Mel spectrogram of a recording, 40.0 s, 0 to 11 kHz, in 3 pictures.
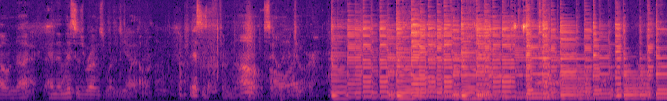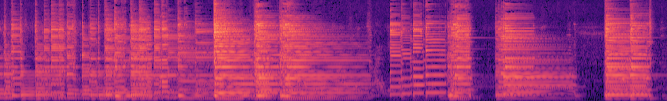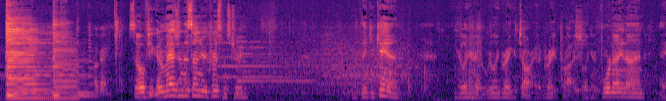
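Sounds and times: acoustic guitar playing: 6.4s - 28.9s, 29.7s - 36.9s.

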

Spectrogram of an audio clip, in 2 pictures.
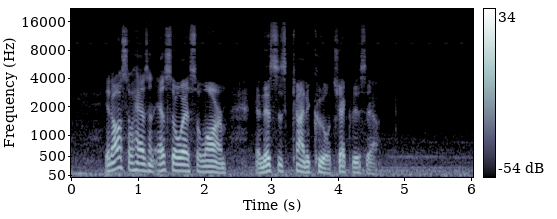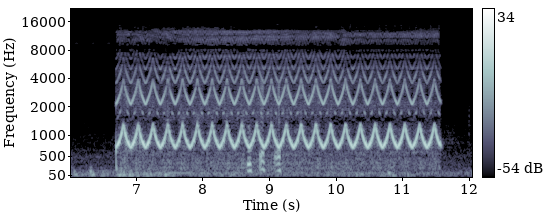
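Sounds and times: warbling electronic siren: 6.6s - 11.6s.

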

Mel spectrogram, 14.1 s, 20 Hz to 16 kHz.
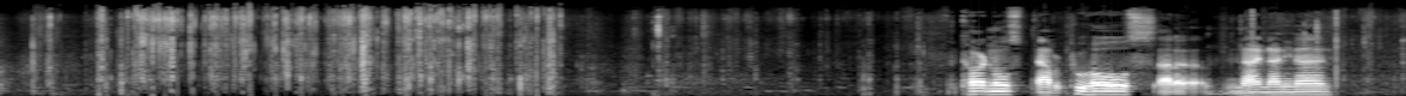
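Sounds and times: plastic wrapper crinkling: 0.3s - 5.7s.

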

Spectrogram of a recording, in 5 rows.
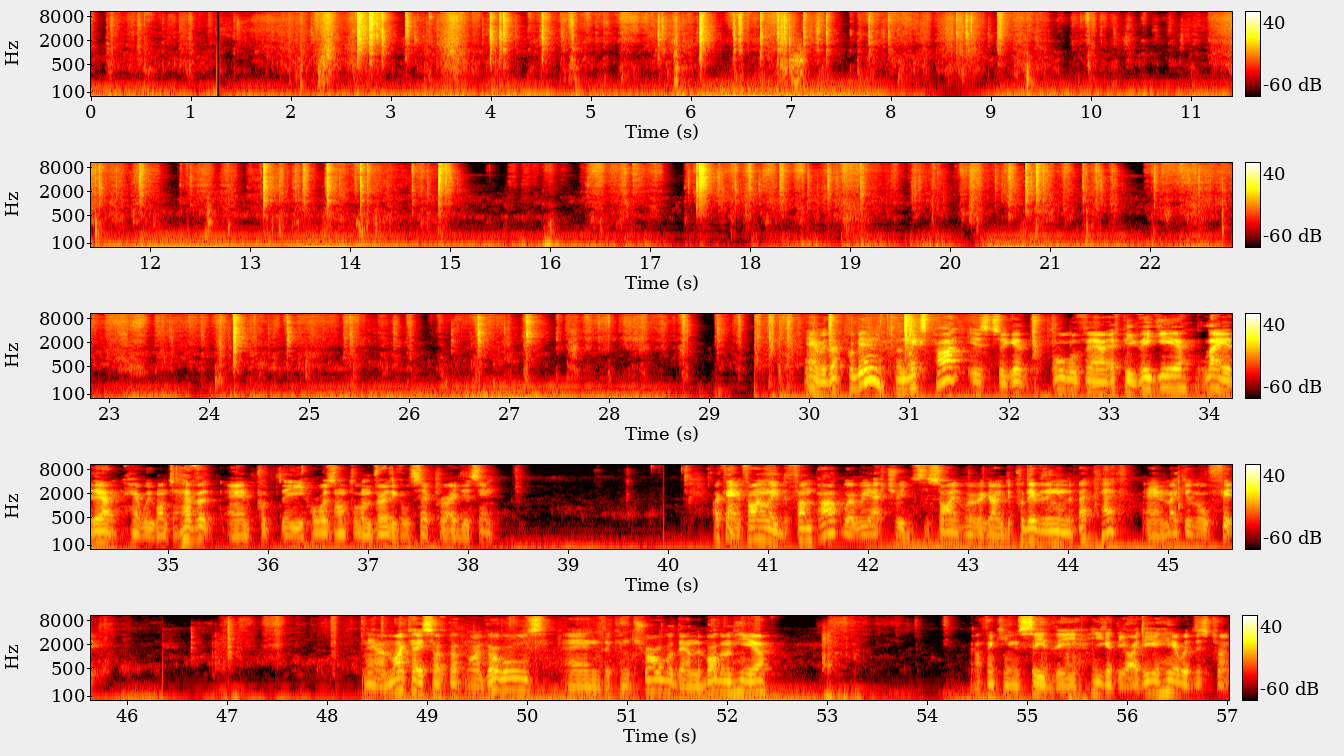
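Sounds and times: foam and fabric rustling: 0.0s - 34.3s.

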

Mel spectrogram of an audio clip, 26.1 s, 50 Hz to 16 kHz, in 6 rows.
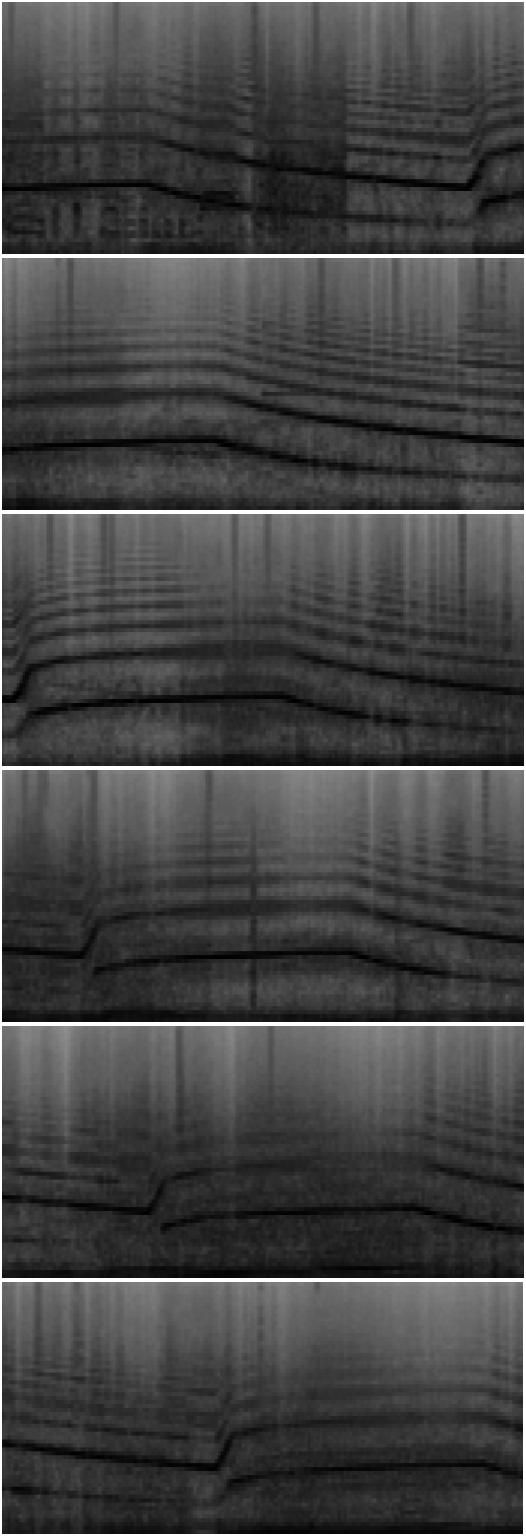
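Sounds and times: low engine rumble: 0.0s - 8.2s
fire engine siren wailing: 0.0s - 26.0s.

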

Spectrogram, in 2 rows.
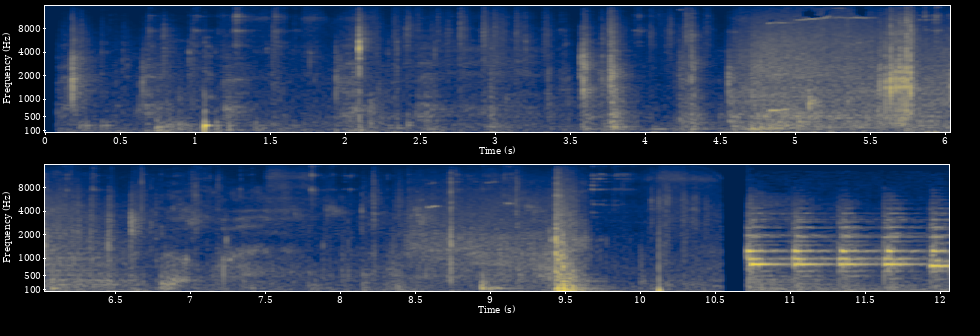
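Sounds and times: door scraping open: 4.5s - 6.8s, 8.3s - 9.8s.

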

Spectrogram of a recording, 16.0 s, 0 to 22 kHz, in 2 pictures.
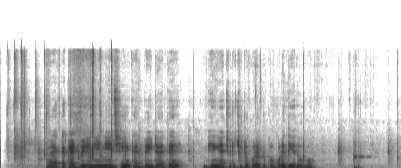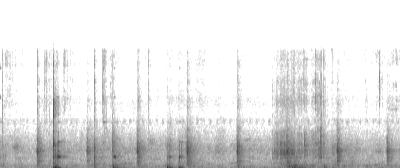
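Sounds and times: chocolate bar snapping: 0.1s - 1.0s.

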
